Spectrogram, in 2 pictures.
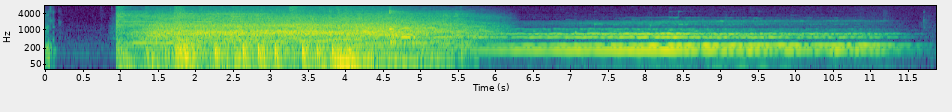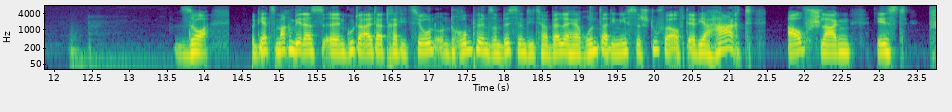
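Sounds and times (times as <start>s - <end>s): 
crowd applause and cheering: 1.0s - 6.2s
sustained tonal chord: 4.6s - 11.6s
speech: 13.8s - 23.7s.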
